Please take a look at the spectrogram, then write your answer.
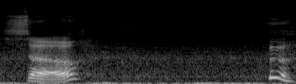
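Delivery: speaking mid-yawn. Real, not acted. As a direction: talk through a yawn. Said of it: "sorry for the yawning".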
